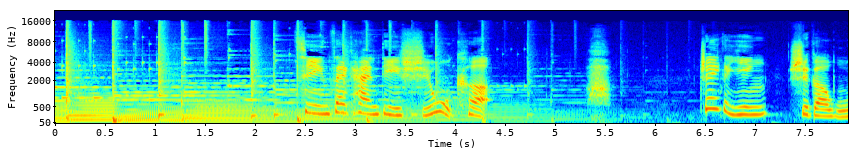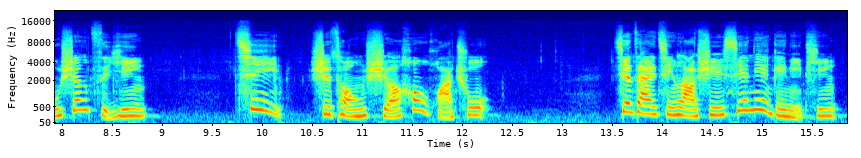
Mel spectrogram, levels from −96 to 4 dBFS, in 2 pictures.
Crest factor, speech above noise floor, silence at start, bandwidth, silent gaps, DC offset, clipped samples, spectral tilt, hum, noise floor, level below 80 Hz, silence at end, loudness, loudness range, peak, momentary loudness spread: 20 dB; 40 dB; 0 s; 16 kHz; none; under 0.1%; under 0.1%; -4 dB/octave; none; -61 dBFS; -46 dBFS; 0.1 s; -23 LUFS; 3 LU; -4 dBFS; 11 LU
